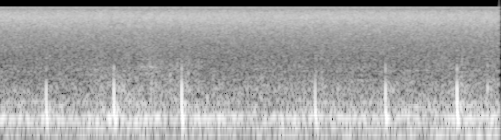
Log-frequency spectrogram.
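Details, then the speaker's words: Seven evenly spaced hollow percussion taps over the right anterior chest to find the upper liver border during a teaching abdominal exam: resonant note above, then frank liver dullness below. "por eso lo primero que debe hacerse como ya lo hemos visto en aparato respiratorio es percutir el límite superior del hígado"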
